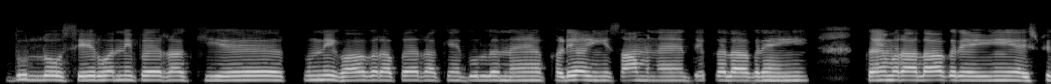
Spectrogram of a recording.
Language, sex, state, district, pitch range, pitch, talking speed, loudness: Marwari, female, Rajasthan, Nagaur, 190-200 Hz, 195 Hz, 120 wpm, -18 LUFS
